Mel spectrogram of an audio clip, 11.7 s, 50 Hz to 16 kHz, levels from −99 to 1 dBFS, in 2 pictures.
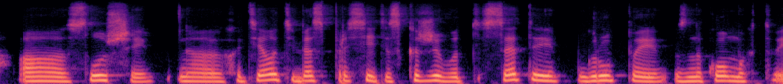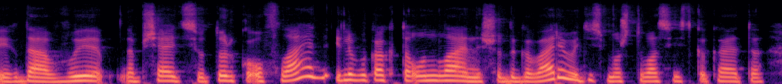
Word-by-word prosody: А, 190 -1 +3
слушай, 185 -2 0 0.2
э, 180 -2 0
хотела 215 +7 +2
тебя 200 -3 -1
спросить, 200 -1 -4
а - - -1
скажи, 210 +4 +1
вот 175 -2 -1
с - - -11
этой 225 -4 +3
группой 195 -2 +2
знакомых 185 0 0
твоих, 170 +1 -3
да, 175 -3 +2
вы 190 +5 +4 0.2
общаетесь 185 +1 -2
вот 175 0 -5
только 205 -2 0
оффлайн 245 - +1
или 240 - +2
вы 225 -1 0
как-то 220 -1 -1
онлайн 205 -2 +2
ещё 170 0 -5
договариваетесь, 200 - +1
может, 180 0 -4
у - - -3
вас 180 0 -2
есть 185 -1 -8
какая-то 175 -2 -4
190 Hz, 160 wpm, -24 LUFS, 180-210 Hz, 0.2 s, вы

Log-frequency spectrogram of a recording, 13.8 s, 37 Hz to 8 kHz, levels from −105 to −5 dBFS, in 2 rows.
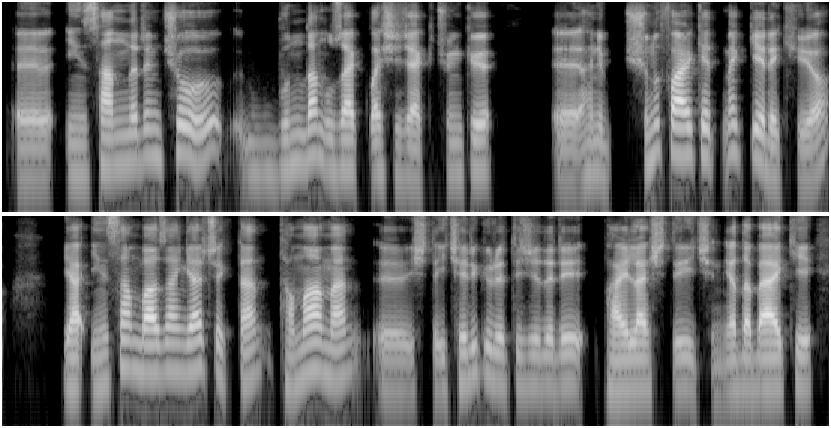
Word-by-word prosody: ııı, 95 0 -3
insanların 130 +8 0
çoğu, 170 - -2 0.2
ııı, - - -21
bundan 120 +8 -4
uzaklaşacak. 120 -3 +1
Çünkü, 115 +2 -2 0.6
ııı, 95 0 -2
hani, 110 -3 -6
şunu 175 - -2
fark 165 -2 +5
etmek 170 +2 -4
gerekiyor: 120 - 0 0.5
Ya, - - +3
insan 125 +10 0
bazen 150 +1 +5
gerçekten 145 -4 0
tamamen, 140 +5 +1
ııı, 100 0 -7
işte, 100 0 -4
içerik 125 +8 -4
üreticileri 115 -2 -3 0.2
paylaştığı 105 +1 +2
için 110 -3 -4
ya 100 +1 0
da 105 - +2
belki 110 +1 +5
120 Hz, 115 wpm, -26 LUFS, 105-150 Hz, 0.6 s, fark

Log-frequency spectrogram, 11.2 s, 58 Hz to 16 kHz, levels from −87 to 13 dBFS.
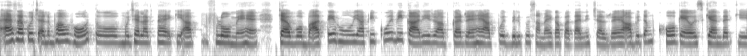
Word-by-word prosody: ऐसा 290 +2 +7
कुछ 290 0 -2
अनुभव 255 +3 +2
हो 220 +2 0
तो 225 -1 -3
मुझे 220 +2 -1
लगता 225 +1 -3
है 225 -2 +1
कि 230 - -9
आप 200 0 -5 0.2
फ़्लो 225 -2 +1
में 195 -2 -3
हैं। 195 -3 +2 0.3
चाहे 230 -3 +10
वो 215 0 -2
बातें 210 +5 +3
हों 245 -2 -7
या 235 -2 +1
फिर 260 -1 -8
कोई 300 +3 -5
भी 300 0 -1
कार्य 215 +2 +4
जो 225 0 -5
आप 205 0 -2
कर 210 -1 0
रहे 205 -1 +1
हैं, 220 0 0
आपको 195 +3 0
बिल्कुल 215 +2 -8
समय 195 -3 -7
का 200 - -2
पता 185 0 -2
नहीं 200 +2 -15
चल 190 -3 -5
रहे 190 0 -1
है। 205 - 0
आप 205 +2 +1
एकदम 240 +3 -6
खो 235 0 -1
गए 215 -3 +5
हो 200 - +3
इसके 205 +2 0
अंदर 200 0 -1
कि 200 -2 -8
220 Hz, 235 wpm, -23 LUFS, 205-235 Hz, 0.3 s, चाहे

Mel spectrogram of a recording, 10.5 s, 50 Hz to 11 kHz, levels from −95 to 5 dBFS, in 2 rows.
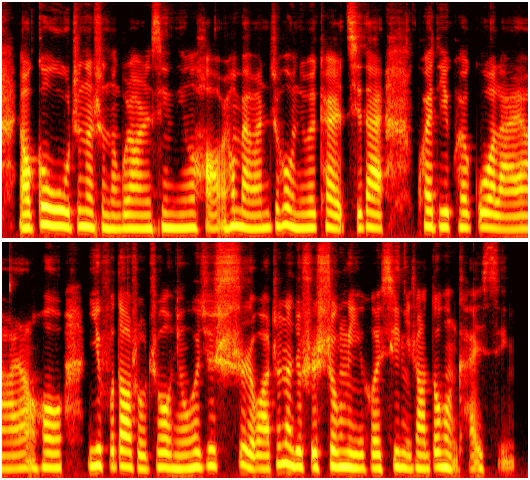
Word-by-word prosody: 然 195 -1 +5
后 195 - -2
购 245 +3 +5
物 220 -2 +5
真 220 +2 -3
的 210 - +3
是 205 - -4
能 185 -1 -2
够 190 - -2
让 190 0 +1
人 185 - 0
心 195 +2 -1
情 195 +1 0
好。 185 -1 -1
然 - - -3
后 220 - +3
买 200 -4 +2
完 185 +1 -1
之 220 - -4
后 230 -2 +1
你 190 - 0
就 190 - -1
会 195 - +1
开 200 -1 0
始 175 - -2
期 - - -3
待， 195 -3 +3 0.3
快 215 -2 +1
递 205 0 0
快 200 0 -3
过 200 0 +1
来 175 -1 -1
啊， 180 0 -3
然 190 - -2
后 200 0 +1 0.2
衣 220 +1 +2
服 215 -1 -6
到 215 -1 +4
手 185 -3 -3
之 175 - -9
后 200 -1 +2
你 185 - -1
又 185 0 -1
会 205 +1 +1
去 225 +3 -2
试， 225 -1 -1
哇， 185 0 +1
真 245 +7 -4
的 245 - +3
就 215 - +3
是 200 - +1
生 210 0 +2
理 190 -2 +2
和 190 0 -1
心 205 +3 -2
理 185 - -3
上 185 0 -1
都 205 +2 0
很 200 -2 +1
开 - - -8
心。 - - -14
195 Hz, 350 characters per minute, -20 LUFS, 185-210 Hz, 0.3 s, 然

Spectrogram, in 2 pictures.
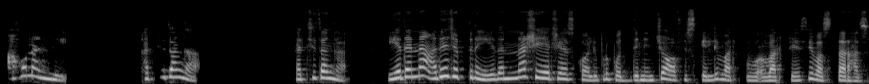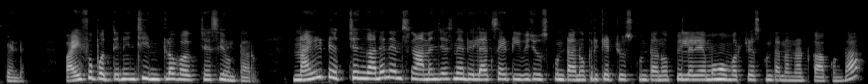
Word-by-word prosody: అవునండి. 300 - -1 0.8
ఖచ్చితంగా. 320 +4 -3 1.0
ఖచ్చితంగా. 275 +1 0 0.5
ఏదన్నా 350 +5 +3
అదే 365 +7 +4
చెప్తున్నా. 340 -6 0
ఏదన్నా 265 +7 +1
షేర్ 285 -4 +2
చేసుకోవాలి. 235 -6 -4
ఇప్పుడు 235 +4 -6
పొద్దున్న 195 +1 -3
నుంచి 200 +7 -4
ఆఫీస్‌కి 210 +1 -12
వెళ్లి 195 +5 -3
వర్క్ 195 - -8 0.3
వర్క్ 180 - -3
చేసి 190 +7 -6
వస్తారు 190 -1 -3
హస్బాండ్. 160 -1 -8 0.4
వైఫ్ 220 +9 +3
పొద్దున్న 240 -1 +2
నుంచి 240 +3 +3
ఇంట్లో 240 +2 +4
వర్క్ 220 0 -1
చేసి 225 +1 -1
ఉంటారు. 170 -5 -6 0.4
నైట్ 305 +11 +4
వచ్చిగానే 280 -1 +4
నేను 295 -2 +2
స్నానం 240 -3 +3
చేసి 255 0 -1
నేను 250 -2 +5
రిలాక్స్ 225 +1 0
అయ్యి 240 -1 -1
టీవీ 230 0 +1
చూసుకుంటాను. 225 -2 +1
క్రికెట్ 230 -2 -3
చూసుకుంటాను. 215 -2 -2
పిల్లలు 220 -1 +1
ఏమో 220 +1 +3
హోమ్ 230 -2 +6
వర్క్ 215 +1 -7
చేసుకుంటాను. 210 -2 -4
అన్నట్టు 180 0 -6
కాకుండా 170 +9 -4
230 Hz, 155 wpm, -23 LUFS, 210-270 Hz, 1.0 s, హోమ్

